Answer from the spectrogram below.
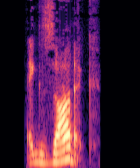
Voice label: "exotic", voice

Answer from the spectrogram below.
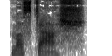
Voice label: "moustache", voice, spelling

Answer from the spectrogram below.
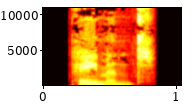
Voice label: "payment", English, voice

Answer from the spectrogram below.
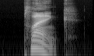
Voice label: "plank", English

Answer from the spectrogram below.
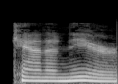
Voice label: "cannoneering", English

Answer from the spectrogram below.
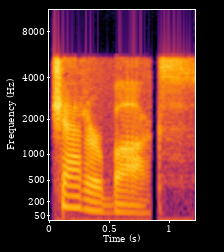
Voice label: "chatterbox", English

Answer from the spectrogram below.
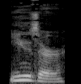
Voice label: "user", English

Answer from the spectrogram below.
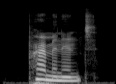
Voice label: "permanent", voice, English

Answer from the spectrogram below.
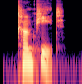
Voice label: "compete", english

